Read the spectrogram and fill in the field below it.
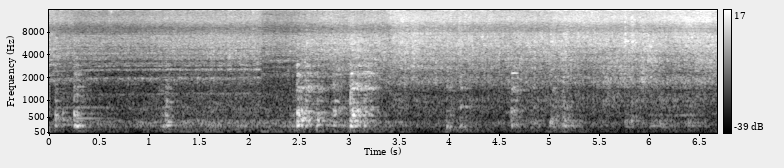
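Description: Cauliflower fries in a pan, giving a continuous hissing sizzle with a few clanks and scrapes as the pan is handled and covered, and the sizzle grows fuller toward the end.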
